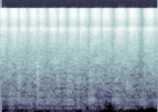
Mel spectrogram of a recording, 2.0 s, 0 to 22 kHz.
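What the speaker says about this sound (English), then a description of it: "We're just basically wanting to scuff it up and make it ready for the primer." Sandpaper scuffing a plastic part from a 1979 Trans Am in quick, even back-and-forth strokes, a close and steady raspy rhythm with no voices.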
